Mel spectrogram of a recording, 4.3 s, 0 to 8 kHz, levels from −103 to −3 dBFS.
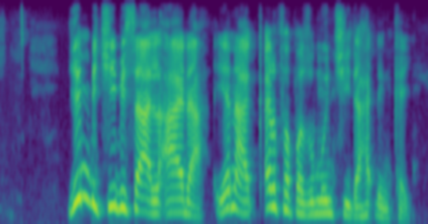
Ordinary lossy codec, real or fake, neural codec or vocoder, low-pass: none; fake; vocoder, 44.1 kHz, 80 mel bands, Vocos; 7.2 kHz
